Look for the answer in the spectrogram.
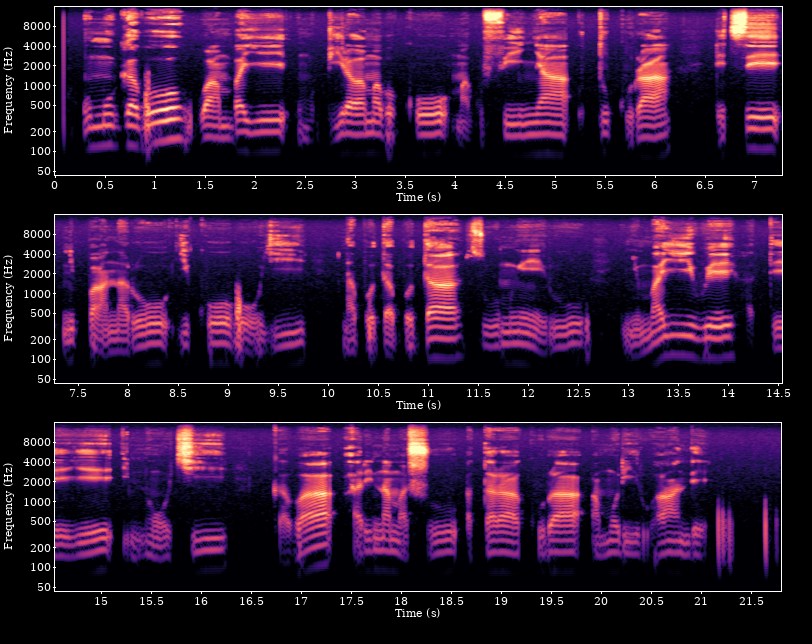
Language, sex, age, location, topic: Kinyarwanda, male, 18-24, Kigali, agriculture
